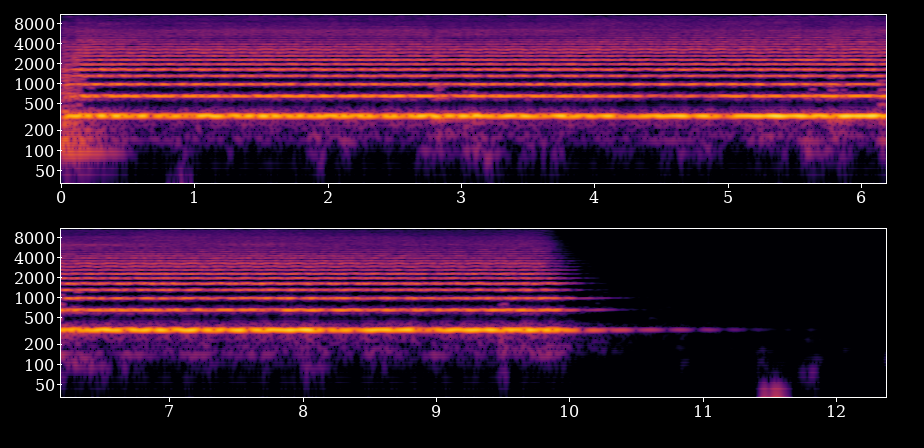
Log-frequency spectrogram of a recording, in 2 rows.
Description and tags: One-shot from Versilian Studios Chamber Orchestra 2: Community Edition sampling project.
Instrument family: Strings
Instrument: Cello Section
Articulation: vibrato sustain
Note: E4
Midi note: 64
Midi velocity (center): 95
Microphone: 2x Rode NT1-A spaced pair, 1 Royer R-101.
Performer: Cristobal Cruz-Garcia, Addy Harris, Parker Ousley
cello, cello-section, e4, midi-note-64, midi-velocity-95, multisample, single-note, strings, vibrato-sustain, vsco-2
